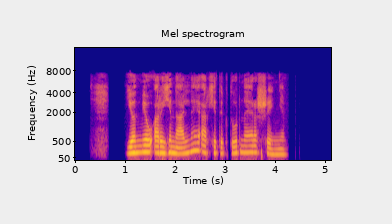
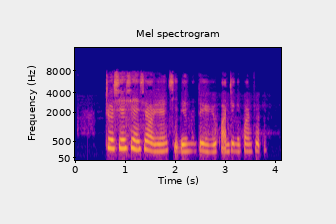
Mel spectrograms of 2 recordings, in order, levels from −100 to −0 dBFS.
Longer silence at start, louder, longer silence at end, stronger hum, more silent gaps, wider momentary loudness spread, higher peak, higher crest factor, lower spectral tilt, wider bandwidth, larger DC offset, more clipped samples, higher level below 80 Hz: second, 0.4 s vs 0.6 s; first, -19 LUFS vs -25 LUFS; first, 0.9 s vs 0.3 s; neither; first, 0.69-0.98 s, 3.07-3.11 s vs none; first, 18 LU vs 10 LU; first, -2 dBFS vs -10 dBFS; about the same, 18 dB vs 16 dB; first, -6 dB/octave vs -4 dB/octave; about the same, 7.8 kHz vs 8.2 kHz; neither; neither; first, -56 dBFS vs -70 dBFS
